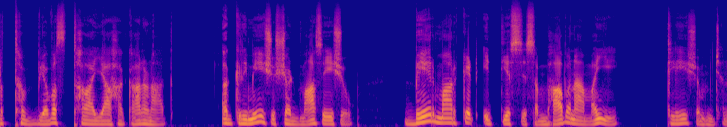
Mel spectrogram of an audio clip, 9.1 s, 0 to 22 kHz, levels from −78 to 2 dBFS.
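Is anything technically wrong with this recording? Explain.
Yes, there is hard clipping in this speech. At 3.87–3.91 s and 5.85 s the peaks overdrive the stage by about 2 dB and are cut flat, giving brief crackle. From 6.93 to 7.24 s the overload reaches about 4 dB, and the flattened waveform adds high harmonics heard as crackle on the peaks.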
